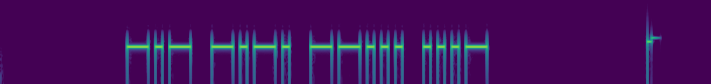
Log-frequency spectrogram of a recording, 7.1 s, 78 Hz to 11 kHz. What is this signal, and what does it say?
Morse code, heard as a keyed tone, about 17 wpm, 700 Hz. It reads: KC7V
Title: Call Signs - 17wpm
